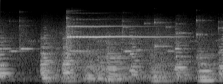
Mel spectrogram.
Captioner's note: light chimes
